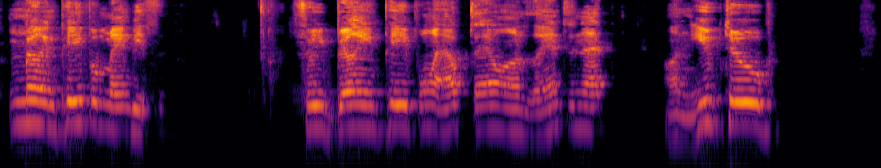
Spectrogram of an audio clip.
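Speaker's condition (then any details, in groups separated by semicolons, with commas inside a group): Cerebral palsy; present from birth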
